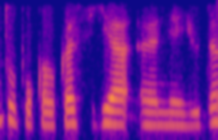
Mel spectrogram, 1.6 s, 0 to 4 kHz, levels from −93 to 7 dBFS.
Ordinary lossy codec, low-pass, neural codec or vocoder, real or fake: Opus, 32 kbps; 3.6 kHz; none; real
